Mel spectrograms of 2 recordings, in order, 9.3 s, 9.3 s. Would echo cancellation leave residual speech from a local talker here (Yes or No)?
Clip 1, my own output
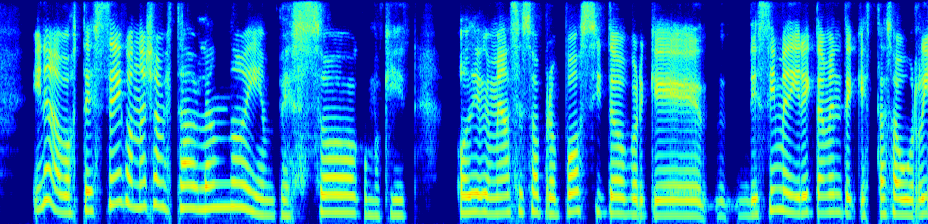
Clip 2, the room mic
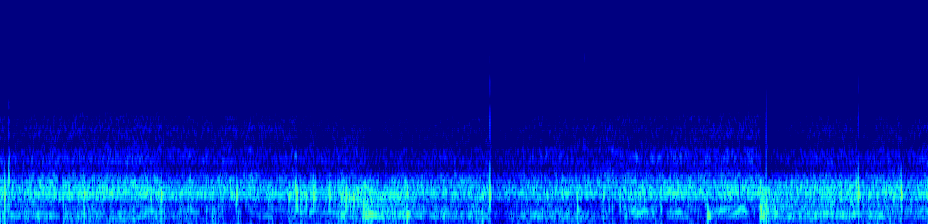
No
